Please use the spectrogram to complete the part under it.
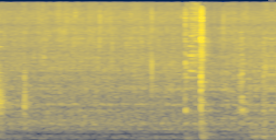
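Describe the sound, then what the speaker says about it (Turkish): Onions, tomato paste and chopped tomatoes sauté in a pan with a soft, continuous sizzle, broken by a few sharp clicks and scrapes of stirring, close and fairly quiet. "Bu aşamada domateslerimizi de ekliyoruz kavrulması için."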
